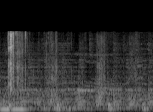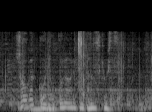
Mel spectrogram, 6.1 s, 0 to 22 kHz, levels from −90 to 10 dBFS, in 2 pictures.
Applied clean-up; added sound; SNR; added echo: none; Chewing, mastication; 2 dB; reverberation time 0.4 s.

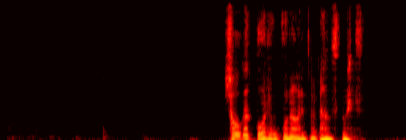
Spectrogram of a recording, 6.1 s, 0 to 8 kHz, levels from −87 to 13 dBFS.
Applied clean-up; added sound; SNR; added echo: neural mask model DeepFilterNet 3.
